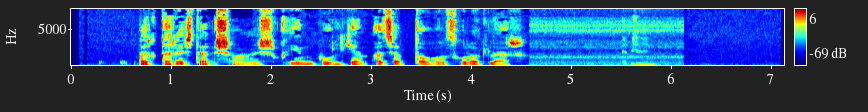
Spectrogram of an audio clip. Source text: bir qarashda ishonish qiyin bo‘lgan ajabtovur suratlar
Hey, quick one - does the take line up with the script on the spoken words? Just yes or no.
yes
